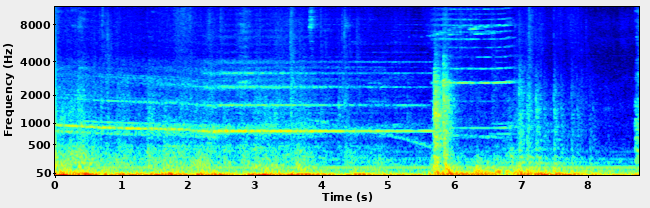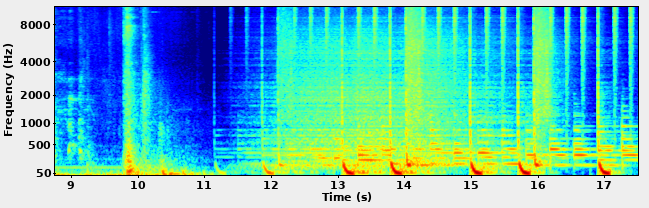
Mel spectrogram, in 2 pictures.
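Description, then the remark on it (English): An A train subway heading uptown to Washington Heights hums along with a rising and falling motor whine, doors slide and thud partway through, then the car picks up speed over a steady rhythm of wheel clacks on the rails. “Just riding the train to the top of the subway map.”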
